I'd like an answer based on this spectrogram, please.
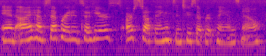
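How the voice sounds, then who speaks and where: A woman's voice: on the high side, moderate pace, darkish tone, rough recording. A woman giving a casual, chatty cooking demonstration, explaining each step as she goes. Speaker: home cook demonstrating a recipe. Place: home kitchen. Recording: sizzling pan noise behind the voice. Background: frying and stirring sounds.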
